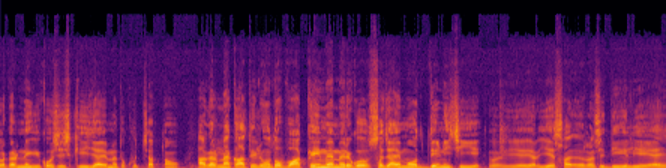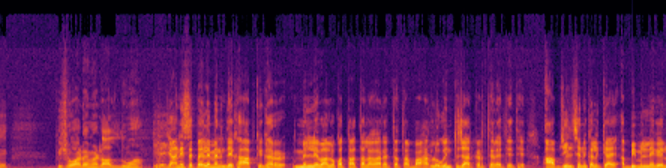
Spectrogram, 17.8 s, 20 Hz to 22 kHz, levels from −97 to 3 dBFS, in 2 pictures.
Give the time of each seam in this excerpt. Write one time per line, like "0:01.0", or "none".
0:02.5
0:06.5
0:10.9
